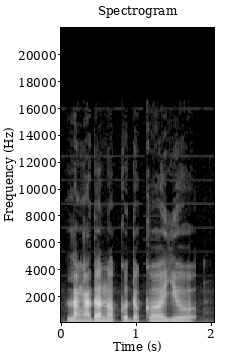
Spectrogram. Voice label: i miss you, central dusun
